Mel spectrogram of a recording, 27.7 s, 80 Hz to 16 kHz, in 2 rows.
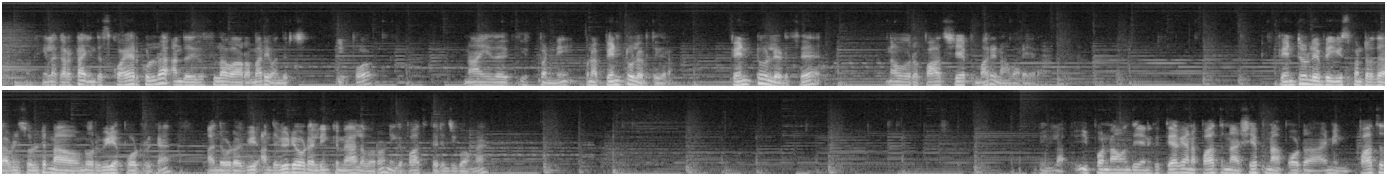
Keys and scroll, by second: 5.8 p.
